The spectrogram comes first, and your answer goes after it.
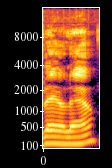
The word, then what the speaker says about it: เร็ว: Why is the same as leo? Yes. Why? Why หน่อย That sounds Chinese. Well, yes, similar. Why? Why. Which is the same as leo or reo if you say it properly in Thai.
